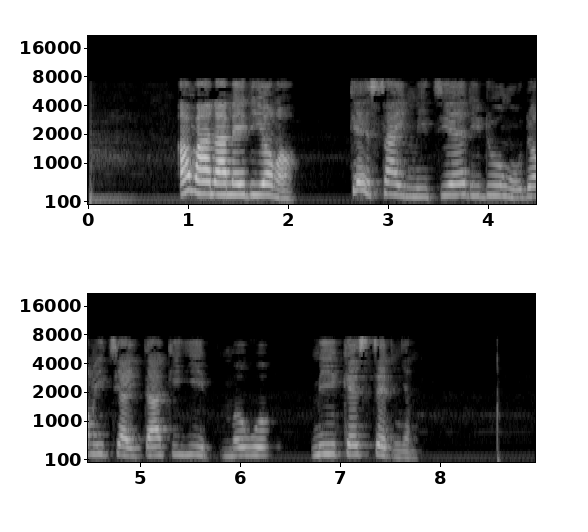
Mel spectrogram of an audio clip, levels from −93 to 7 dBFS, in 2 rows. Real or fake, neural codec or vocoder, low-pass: real; none; 7.2 kHz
